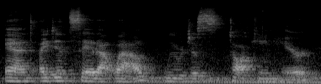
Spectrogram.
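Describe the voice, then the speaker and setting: A woman's voice: a bass voice, steady tone, normal speed, a little mellow, a little hiss or hum. A woman school board member, chatty and self-deprecating, telling a story in a work session. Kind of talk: casual meeting discussion. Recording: echoey meeting room.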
